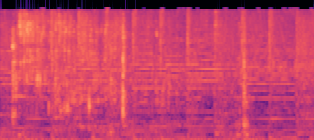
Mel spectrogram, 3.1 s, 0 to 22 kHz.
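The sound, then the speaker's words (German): Tea is poured steadily from a 3-litre thermos flask, a continuous gurgling liquid stream with bubbling splashes filling a cup, fairly quiet, with no talking. “Ja, Sie haben Tee einge eingeschenkt.”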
